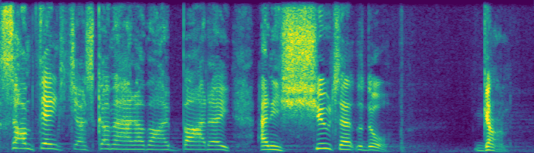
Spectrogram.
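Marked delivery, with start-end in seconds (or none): 0.0-2.3 shrieking, high-pitched screaming. Retelling a man jumping in the air at his news: imitating someone screaming.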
